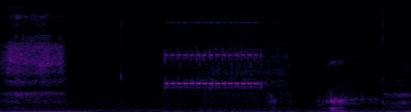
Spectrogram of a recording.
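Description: Mobile phone ringing: an electronic trilling ring, one burst about a second long in the middle. At the start there is a short rustle of jacket fabric as a hand digs into the pocket for the phone.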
